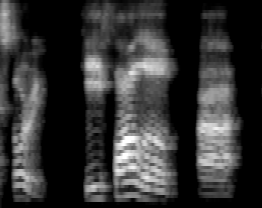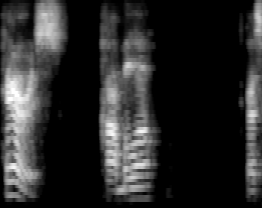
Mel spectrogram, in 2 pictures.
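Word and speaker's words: Kamala: Kamla, that's how you say her name, right? Kamla.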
